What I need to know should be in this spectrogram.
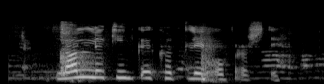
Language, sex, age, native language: Icelandic, male, 9, Icelandic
